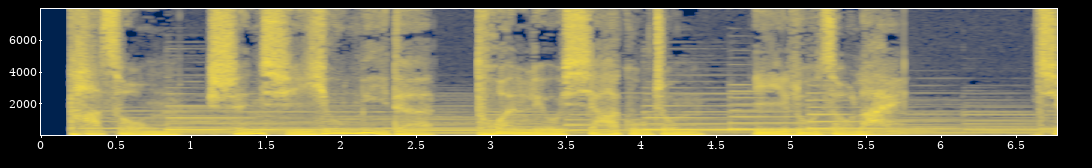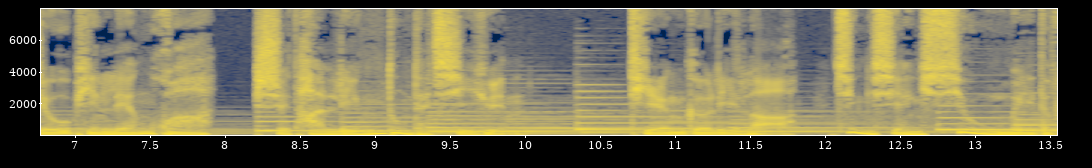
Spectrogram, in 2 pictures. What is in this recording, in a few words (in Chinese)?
男 地区宣传 解说词; 新告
